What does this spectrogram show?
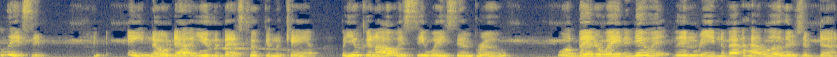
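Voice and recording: The cartoonish character voice runs at a fairly quick pace with fairly high pitch and very wide pitch swings.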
